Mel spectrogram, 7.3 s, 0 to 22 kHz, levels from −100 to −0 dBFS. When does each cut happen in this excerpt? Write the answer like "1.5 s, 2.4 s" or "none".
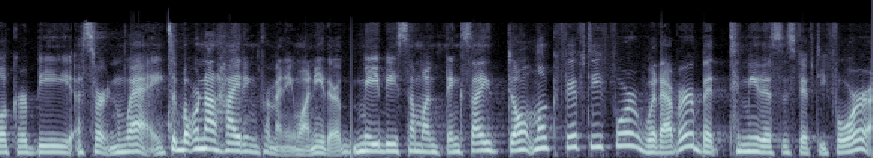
1.4 s, 2.8 s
